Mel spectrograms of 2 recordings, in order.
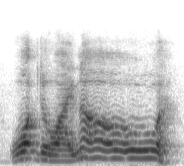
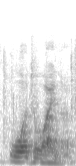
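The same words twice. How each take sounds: First: What do I know said slowly and louder; slow emphatic. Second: Muttered aside. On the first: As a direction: draw out the shrug, drawn-out and resigned. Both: Shown as a demonstration.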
